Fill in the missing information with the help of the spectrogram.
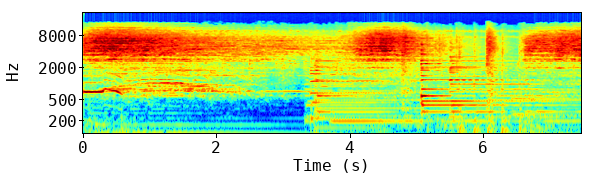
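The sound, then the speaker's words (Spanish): An audience erupts in sustained shouts and cheers of joy, a loud, dense wash of many voices mixed with ringing held tones, swelling again partway through. “¿Cuántos tienen un grito de júbilo?”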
